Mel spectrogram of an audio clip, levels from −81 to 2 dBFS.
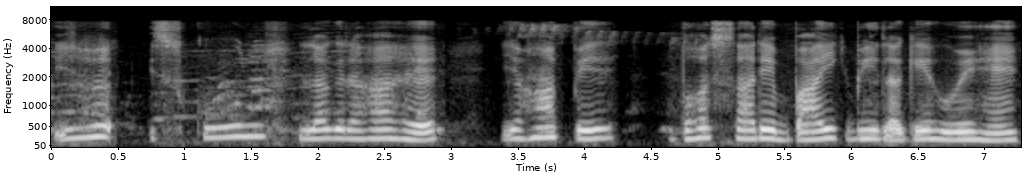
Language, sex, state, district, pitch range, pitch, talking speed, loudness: Hindi, female, Bihar, Katihar, 200-225 Hz, 210 Hz, 115 wpm, -16 LUFS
